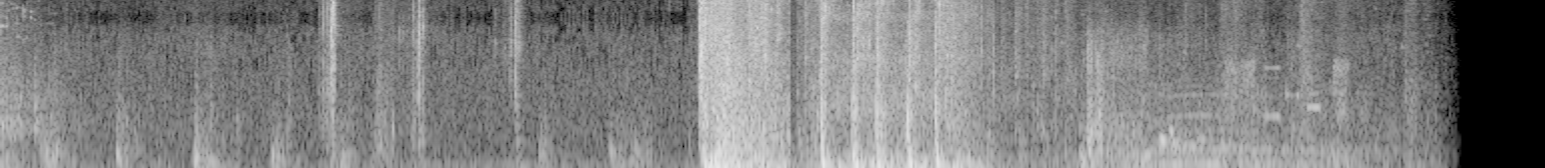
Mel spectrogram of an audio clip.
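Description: Sharp game sound effects of shooting and building crack and thud in quick bursts.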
